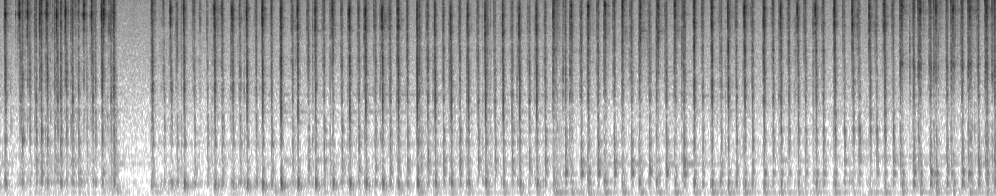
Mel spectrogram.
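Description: Fingertips press and tap the keys of a small black plastic one-handed mechanical gaming keyboard with Outemu blue clicky switches and a wrist rest, resting on a white table, first typing with two hands and then with one. A fast, uneven stream of sharp, bright clicks with a hollow plastic clack underneath, broken by a brief pause early on.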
